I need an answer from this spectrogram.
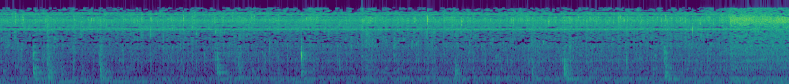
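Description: Chicken and yogurt bubbling and sizzling in a karahi as the water released by the yogurt cooks off, with a few scattered knocks of a spoon against the pan. The hiss grows louder near the end.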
